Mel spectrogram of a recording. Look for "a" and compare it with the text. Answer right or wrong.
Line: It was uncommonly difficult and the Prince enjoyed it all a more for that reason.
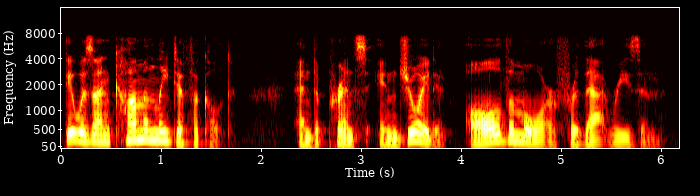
wrong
